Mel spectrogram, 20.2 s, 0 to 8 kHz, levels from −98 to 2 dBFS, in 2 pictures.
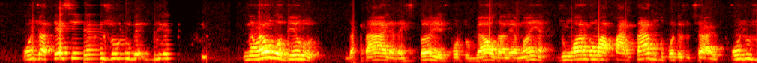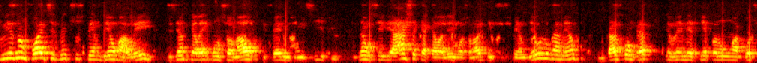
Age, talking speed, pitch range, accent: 40-59, 195 wpm, 160-235 Hz, Brazilian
